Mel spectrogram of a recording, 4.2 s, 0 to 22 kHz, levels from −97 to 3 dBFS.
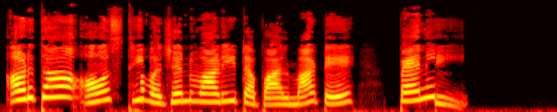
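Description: Damaged data in a compressed stream at 1.05 s and again at 3.25 s: corrupted bytes inside the encoded speech make the decoder misread those frames and lose sync while it hunts for the next valid header, leaving a brief chirp or blip each time.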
